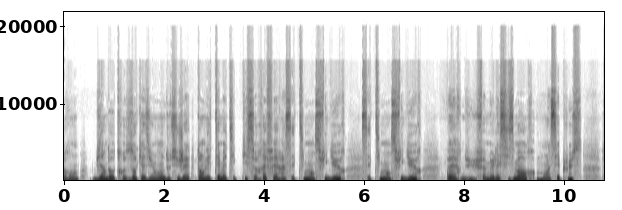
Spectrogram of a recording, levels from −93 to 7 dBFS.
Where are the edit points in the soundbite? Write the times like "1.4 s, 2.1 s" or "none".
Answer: 2.1 s, 2.6 s, 5.9 s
